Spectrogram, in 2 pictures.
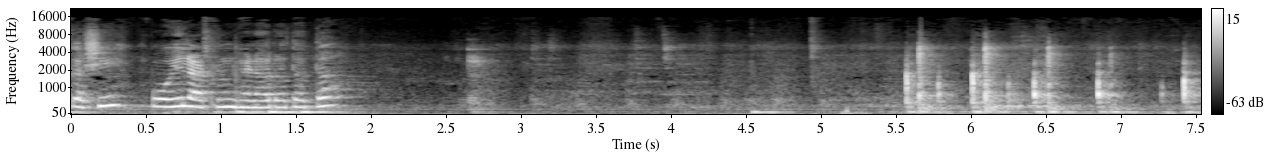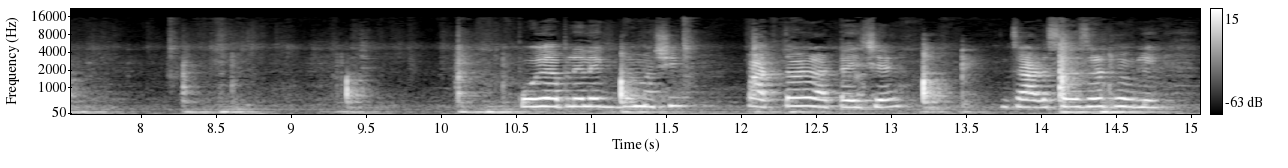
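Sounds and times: rolling pin on dough: 0:03.0 - 0:11.5.

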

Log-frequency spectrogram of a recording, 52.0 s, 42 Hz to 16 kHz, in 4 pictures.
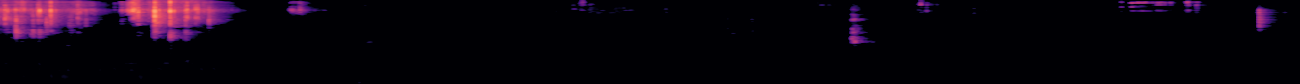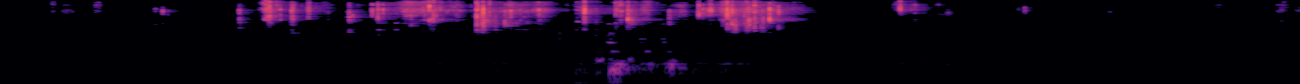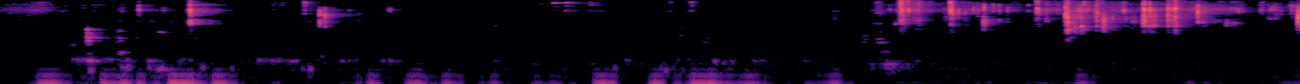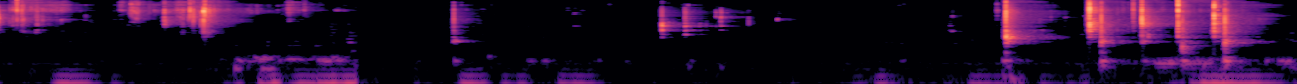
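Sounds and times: slime squelching from piping bag: 0:00.0 - 0:02.2
wet crackling and popping of slime: 0:00.0 - 0:02.3, 0:15.6 - 0:20.9, 0:34.8 - 0:42.1, 0:49.0 - 0:51.8.

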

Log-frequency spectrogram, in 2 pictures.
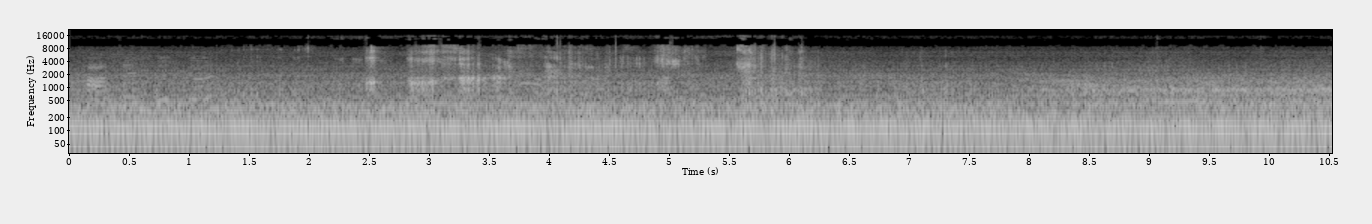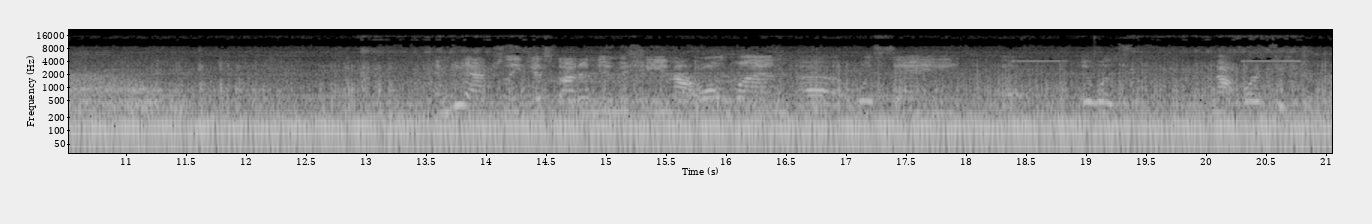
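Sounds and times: respiratory machine humming: 0:00.0 - 0:21.0
suction tube slurping: 0:01.4 - 0:14.6.

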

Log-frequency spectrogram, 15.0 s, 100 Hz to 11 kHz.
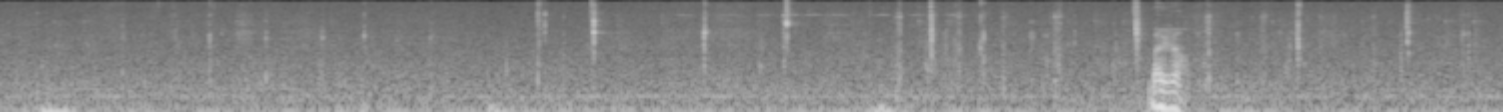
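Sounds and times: soft low bumps: 0:00.0 - 0:02.4, 0:03.1 - 0:05.4, 0:08.0 - 0:10.0, 0:12.3 - 0:12.8
chopsticks clicking: 0:05.4 - 0:06.1, 0:07.8 - 0:08.0.

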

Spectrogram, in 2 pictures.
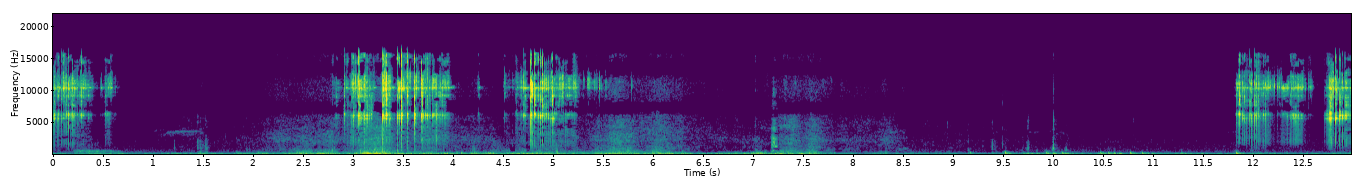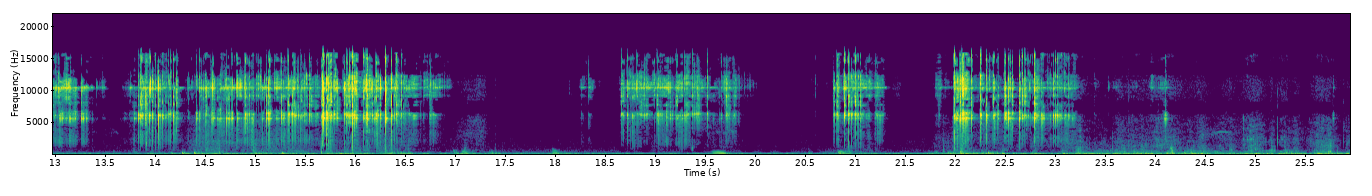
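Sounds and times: small bell jingling in toy ball: 0:00.0 - 0:00.6, 0:02.8 - 0:05.5, 0:11.8 - 0:17.0, 0:18.3 - 0:19.9, 0:20.8 - 0:24.3.

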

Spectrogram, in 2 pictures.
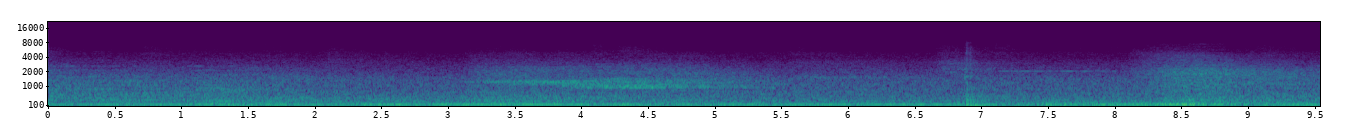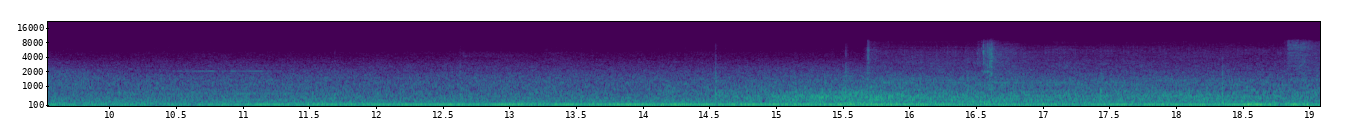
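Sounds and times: steady low hum: 0:05.5 - 0:19.0
rumbling noise: 0:18.7 - 0:19.0.

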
